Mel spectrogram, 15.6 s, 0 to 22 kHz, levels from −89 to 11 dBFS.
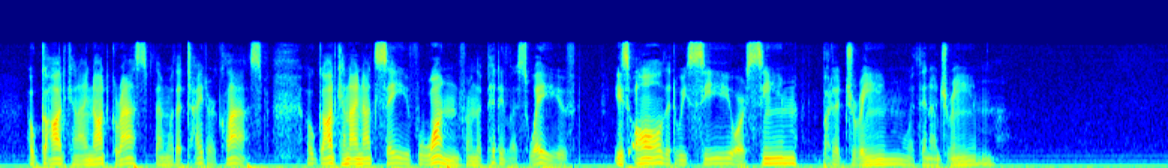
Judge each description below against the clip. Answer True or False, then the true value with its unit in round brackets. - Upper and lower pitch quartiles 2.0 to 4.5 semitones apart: False (5.3 semitones)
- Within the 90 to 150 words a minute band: True (135 wpm)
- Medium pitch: False (105 Hz)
